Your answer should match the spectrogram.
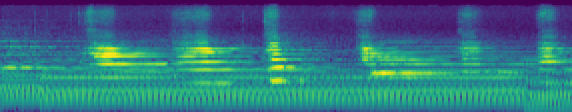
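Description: Slow instrumental music played on a synth keyboard: a held low chord that changes about a third of a second in and again at the end, under a melody of separate higher notes.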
